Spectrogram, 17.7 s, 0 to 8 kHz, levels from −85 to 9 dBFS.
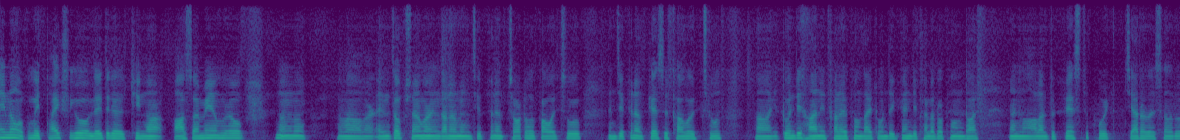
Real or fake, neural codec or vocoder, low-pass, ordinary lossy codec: fake; codec, 16 kHz, 0.5 kbps, FunCodec, trained on Chinese and English, 25 frames a second; none; none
